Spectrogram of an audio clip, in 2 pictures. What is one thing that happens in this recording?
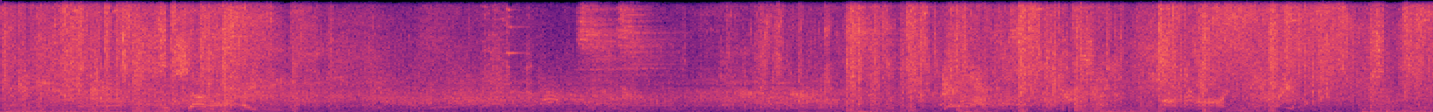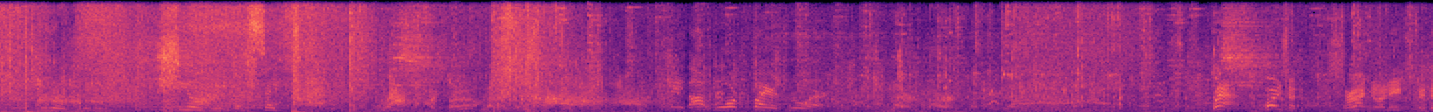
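Creatures snarl and screech.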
